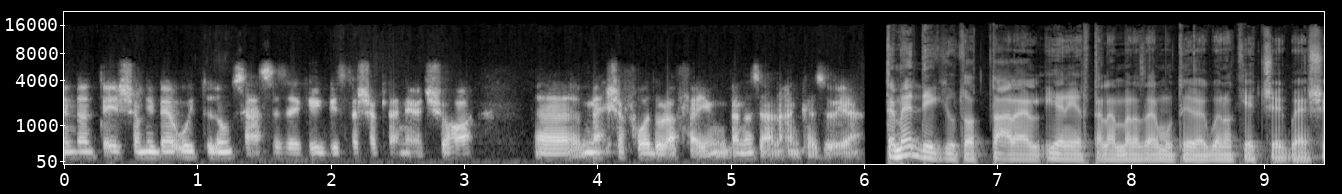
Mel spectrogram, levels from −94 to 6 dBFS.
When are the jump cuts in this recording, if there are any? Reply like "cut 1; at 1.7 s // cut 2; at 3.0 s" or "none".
none

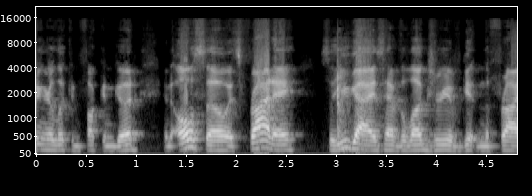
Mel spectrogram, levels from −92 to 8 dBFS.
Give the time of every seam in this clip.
none

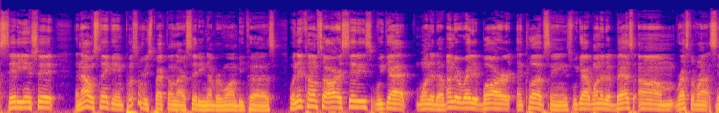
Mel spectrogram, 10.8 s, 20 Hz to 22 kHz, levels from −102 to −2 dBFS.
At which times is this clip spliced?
cut 1; at 4.3 s // cut 2; at 6.7 s

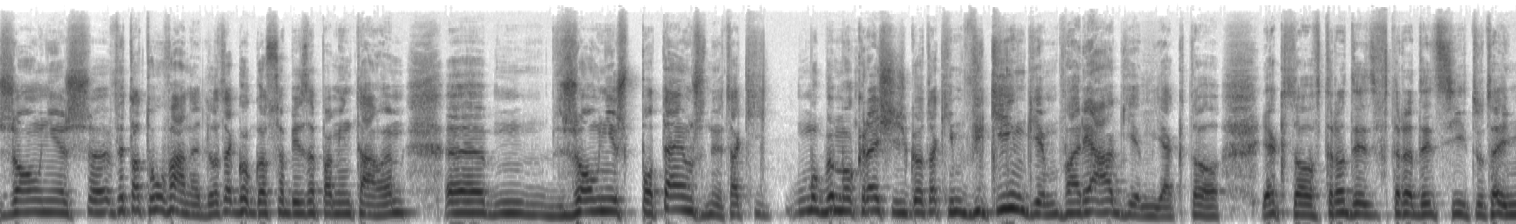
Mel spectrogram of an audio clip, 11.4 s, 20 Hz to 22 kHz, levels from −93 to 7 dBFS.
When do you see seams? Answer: none

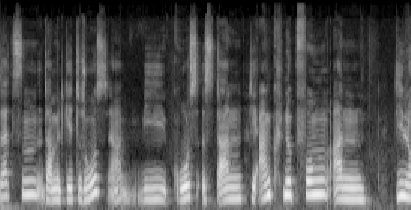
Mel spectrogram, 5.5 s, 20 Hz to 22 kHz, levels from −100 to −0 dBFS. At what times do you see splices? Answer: cut 1; at 1.1 s // cut 2; at 3.3 s

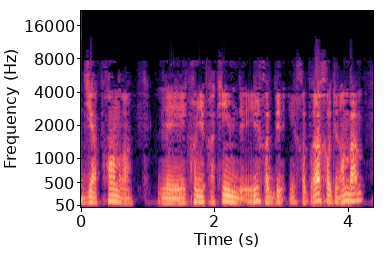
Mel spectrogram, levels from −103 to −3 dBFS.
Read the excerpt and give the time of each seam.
cut 1; at 1.6 s

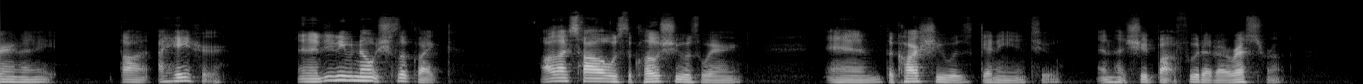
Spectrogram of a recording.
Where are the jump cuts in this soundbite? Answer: cut 1; at 2.4 s

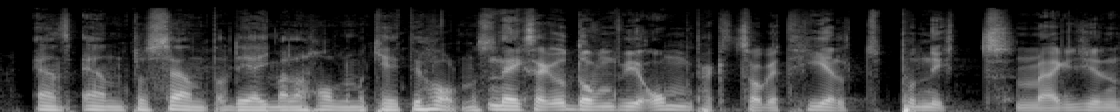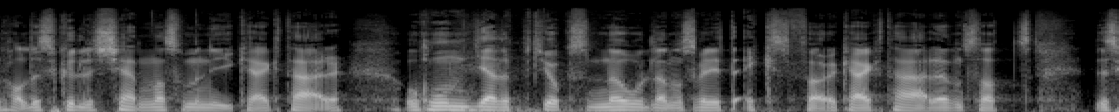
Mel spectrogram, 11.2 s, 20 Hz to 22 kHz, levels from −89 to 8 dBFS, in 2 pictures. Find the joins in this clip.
cut 1; at 1.3 s // cut 2; at 3.1 s // cut 3; at 3.5 s // cut 4; at 5.1 s // cut 5; at 9.1 s // cut 6; at 9.5 s

